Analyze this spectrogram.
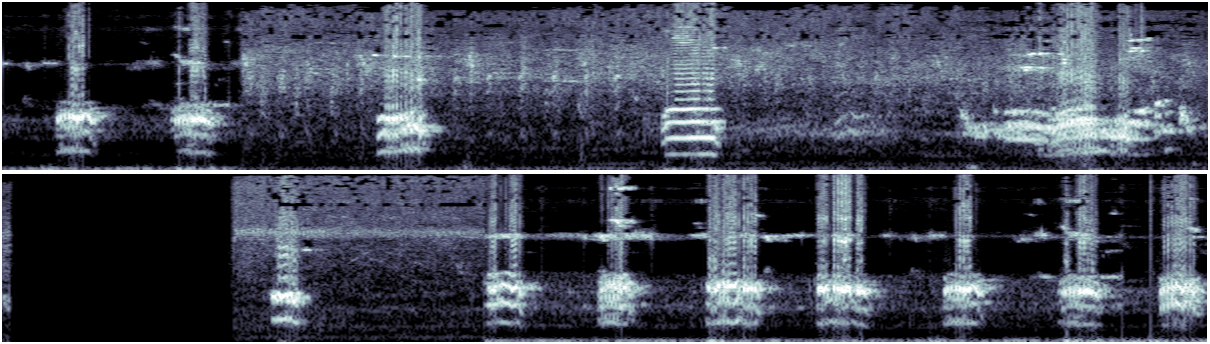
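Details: Harsh, croaking white egret calls, short hoarse notes repeated about every half second to one second with a brief silent gap midway, described as calling to the flock.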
